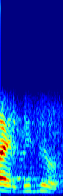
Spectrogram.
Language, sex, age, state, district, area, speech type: Bodo, female, 18-30, Assam, Chirang, rural, conversation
